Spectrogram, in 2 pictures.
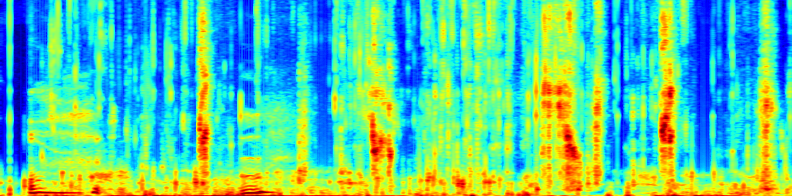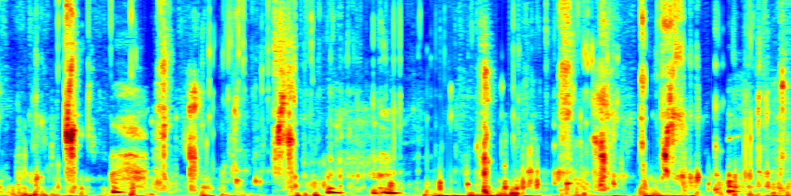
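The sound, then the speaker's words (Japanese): Wet licking and mouth sounds: many close smacking, slurping clicks in an irregular, continuous stream, with faint whispering at times. “先の方をなめなめしてあげるよ。”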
